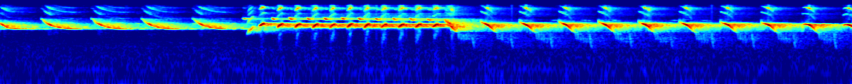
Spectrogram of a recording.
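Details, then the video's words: Canary song used for training young canaries: a run of rapid, falling whistled notes, then a fast trill and a quick buzzy roll, ending in a steady series of sharp downward-sweeping notes repeated several times a second. "Most powerful song for training Canary"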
